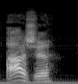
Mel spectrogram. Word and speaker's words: Aja: Bullshit, Asia. Motherfucker. It's Aja, and that's how I'm always going to pronounce it.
